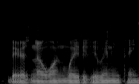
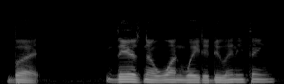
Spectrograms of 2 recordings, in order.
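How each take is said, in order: First: It is said in a deep radio DJ voice. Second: It is said in a normal speaking voice.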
